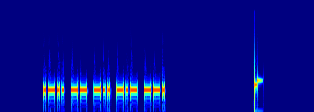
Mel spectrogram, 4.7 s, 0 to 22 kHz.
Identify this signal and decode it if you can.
Morse code, heard as a keyed tone, about 36 wpm, 700 Hz. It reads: LMDKG
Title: Code Groups - 5 Letters - 35wpm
